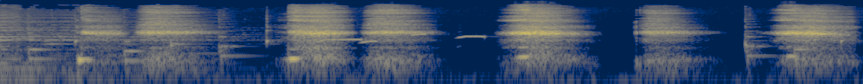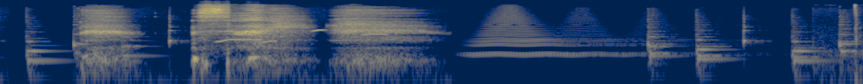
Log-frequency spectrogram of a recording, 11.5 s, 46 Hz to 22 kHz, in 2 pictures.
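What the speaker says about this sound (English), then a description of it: "Moeka apologized and gasped for breath" Moeka, a character in the visual novel Steins;Gate 0, gasps for breath in a string of short, breathy voiced gasps and sighs, ending with a brief tonal game chime.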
